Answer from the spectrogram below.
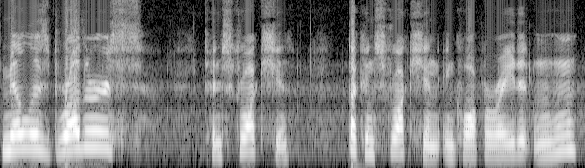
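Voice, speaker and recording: A male vlogger from New York City with a high, expressive voice and a darkish tone narrates a casual walking tour outdoors on a town street. He rambles and halts, restarting often. It's recorded on a handheld camera while he walks, with no echo and dull audio.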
